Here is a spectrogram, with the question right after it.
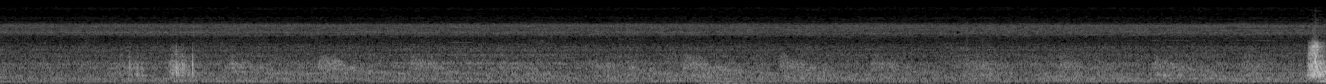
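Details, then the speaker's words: Radiocephalic AV fistula made three weeks earlier, checked at follow-up over the cephalic vein: steady rushing hiss with faint rhythmic swells, arterial flow now reaching the vein, fully functioning and usable for dialysis; AV fistula bruit. "উনার cephalic ব্রেনের উপরে radial artery কথাটা চলে এসেছে। তাই আমরা এখন বলতে পারি এই পিসলোটা এখন শতভাগ ফাংশনিং এবং শতভাগ এটা দিয়ে ডায়ালেক্সটা আমরা প্রশস্ত করতে পারব।"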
